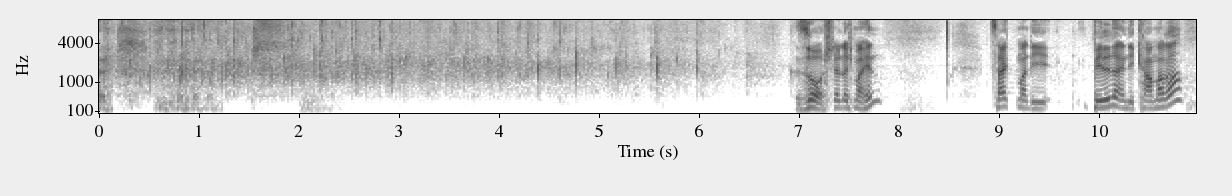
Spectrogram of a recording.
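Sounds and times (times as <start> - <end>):
laughter: 0.0 - 1.8
speech: 0.0 - 2.4, 6.9 - 7.9, 8.9 - 10.9
audience applause: 0.0 - 7.2.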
